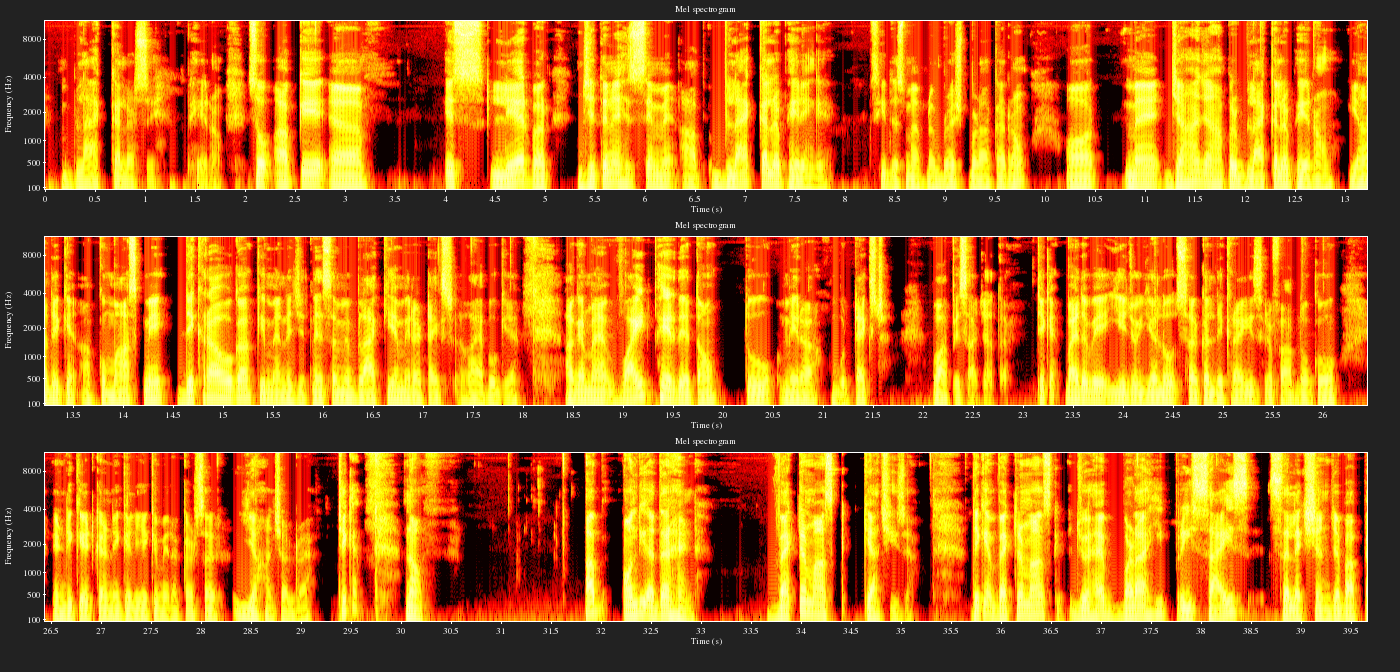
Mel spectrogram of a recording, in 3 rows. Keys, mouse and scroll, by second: 0.0 d, 1.2 x, 1.7-6.3 drag, 6.3-8.1 typing, 8.7-18.7 drag, 18.7 x, 19.1-21.9 drag, 25.8-27.7 typing, 32.2-36.9 drag.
